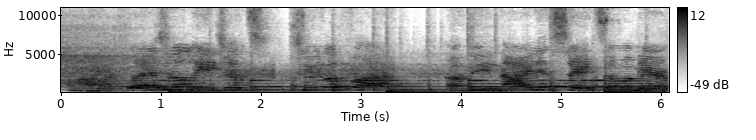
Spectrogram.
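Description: Children's voices in unison reciting the opening of the Pledge of Allegiance over background music, with held notes and a deep bass note about every two seconds.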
